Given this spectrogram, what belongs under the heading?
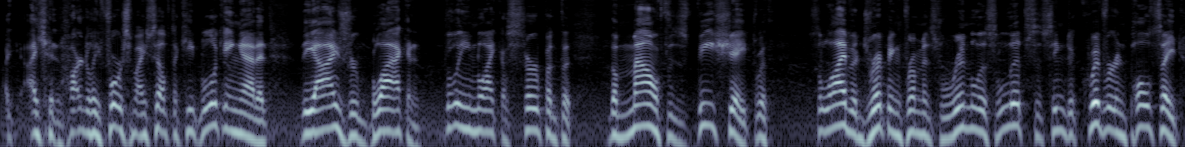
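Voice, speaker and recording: A higher-pitched frightened male reporter in an old-time radio play. He stammers and breaks off as he describes what he sees, sounding breathless and shaken. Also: animated, normal speed. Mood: awed horror.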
